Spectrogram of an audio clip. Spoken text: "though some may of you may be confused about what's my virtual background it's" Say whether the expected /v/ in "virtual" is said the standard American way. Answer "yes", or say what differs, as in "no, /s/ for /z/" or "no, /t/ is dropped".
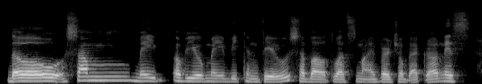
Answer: yes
